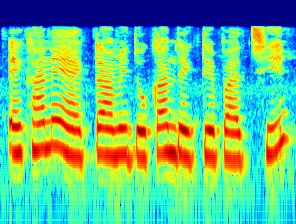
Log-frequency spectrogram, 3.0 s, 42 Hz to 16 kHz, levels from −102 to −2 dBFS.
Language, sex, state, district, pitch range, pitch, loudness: Bengali, female, West Bengal, Alipurduar, 250-285 Hz, 265 Hz, -12 LUFS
